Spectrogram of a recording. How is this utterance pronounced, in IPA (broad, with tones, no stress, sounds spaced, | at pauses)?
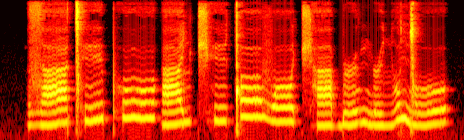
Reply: z aː˩˧ ǀʰ ɪː˧˥ pʰ oː˥ | aː˩˧ ʎ t͡ʃʰ ɪː˧ ǃ ɔː˥ v ɔː˧ t͡ʃʰ a˩ ɓ ə˞˩˧ l ŋ ə˞˩ ʎ o˥ ŋ͡ǀ oː˩˧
